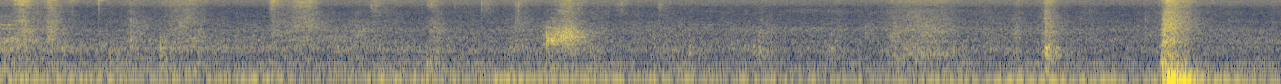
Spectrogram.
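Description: Steady low background hum with a few faint small clicks, and one short, sharp thump just before the end.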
